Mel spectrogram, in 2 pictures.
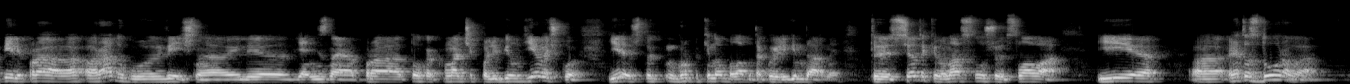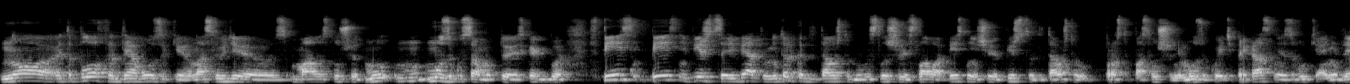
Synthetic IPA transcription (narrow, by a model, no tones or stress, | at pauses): pʲelʲɪpɾəɾad̪ʊɡʊvʲet͡ɕnəilʲɪjanʲɪznajʊpɾət̪o̞kakmalʲt͡ɕɪk̚pəlʲʉbʲilˠdʲe̞vət͡ɕkʊ | jeʂt̪o̞ɡɾupːəkʲɪno̞bɨlˠabɨt̪ɐko̞jlʲɪɡʲɪnd̪arnəj | t̪o̞ɪsʲtʲfʲsʲɵot̪əkʲɪʊnasːlˠuʂəjʊt̪slˠɐva | i | əɛt̪əzd̪o̞ɾəvə | noɛt̪əplˠo̞xəd̪lʲɐmuzɨkʲɪʊnaslʲʉdʲɪmɑlˠəslˠuʂɨjʊt̪mumuzɨkʊsɐmut̪o̞ɪsʲtʲkaɡ̚bɨ | fpʲesʲnʲpʲesʲnʲɪpʲiʂɨ̥t̪səɾʲɪbʲat̪ənʲɪt̪o̞lʲkəd̪lʲət̪ɐvo̞ʂt̪o̞bɨvɨslˠuʂɨlʲɪslˠɐvapʲesʲnʲɪjɪɕːoɪpʲiʂɨ̥t̪səd̪lʲət̪ɐvo̞ʂt̪o̞bɨpɾo̞st̪ə̥pɐslˠuʂəlʲɪmuzɨkʊɛtʲɪ̥pɾʲɪkɾasnɨjəzvukʲɪɐnʲid̪lʲ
